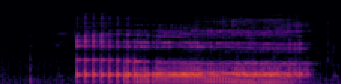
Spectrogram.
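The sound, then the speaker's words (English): A single long, loud belch, starting with a rapid rattling pulse and stretching into a deep, droning croak for over a second before cutting off. No talking. “I feel a burp coming on.”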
